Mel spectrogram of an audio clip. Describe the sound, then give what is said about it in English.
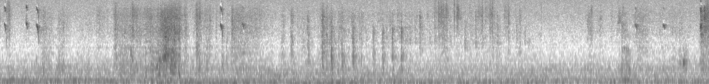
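Agitated birds call close by in a steady stream of clucking chatter and sharp chirps, over a constant low rumbling background, with no talking. “Recording that disturbed the birds quite a bit, and the two new babies pop out of the nest and they're climbing the screen now.”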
